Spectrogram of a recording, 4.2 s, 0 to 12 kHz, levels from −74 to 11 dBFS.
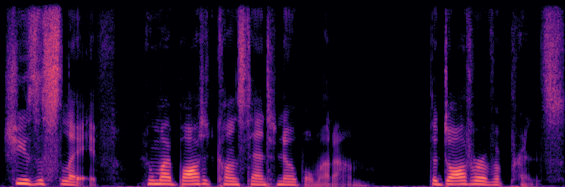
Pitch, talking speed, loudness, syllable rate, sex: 200 Hz, 210 wpm, -18 LUFS, 6.7 syllables/s, female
